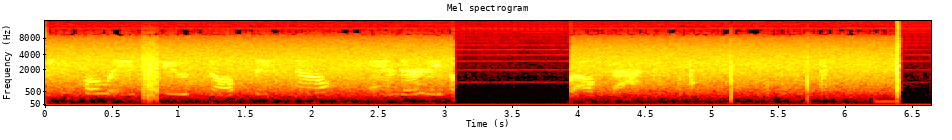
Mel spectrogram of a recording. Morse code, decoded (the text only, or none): none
